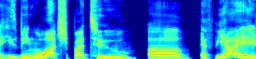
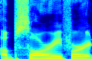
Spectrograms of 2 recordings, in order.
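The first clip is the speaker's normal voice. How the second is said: put-on meek mumble, lower pitch; 2 semitones lower than usual. Speaker acting out how Fox talked in a story, imitating Fox's meek mumble. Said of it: "he's like all like meek... he's like mumbling".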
